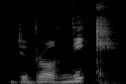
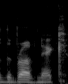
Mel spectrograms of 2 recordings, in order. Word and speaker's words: Dubrovnik: Arriving in Dubrovnik, which I gather the Croatians pronounce as Dubrovnik, but I'll stay with my traditional Dubrovnik.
